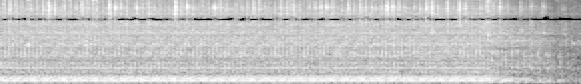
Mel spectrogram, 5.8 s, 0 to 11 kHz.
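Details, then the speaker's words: 2011 Toyota Hilux KUN26R, 1KD diesel, manual, before alternator replacement; with the battery negative terminal removed, the steady idle clatter fades and dies after about five seconds; alternator not charging, engine stalls. "Yep, see, engine dies, so it means that the alternator is not charging. So yeah, when you do that one, when you start a car and then it dies, it means the alternator is not sufficient power, so the engine die."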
